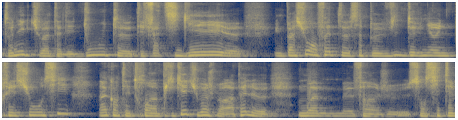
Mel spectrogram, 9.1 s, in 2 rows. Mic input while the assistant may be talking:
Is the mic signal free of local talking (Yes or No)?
Yes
